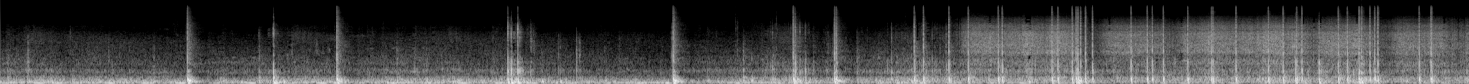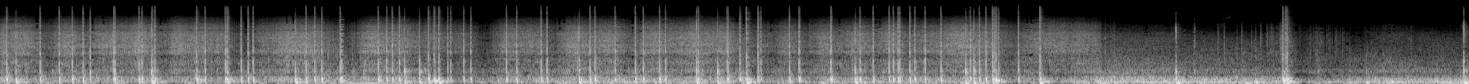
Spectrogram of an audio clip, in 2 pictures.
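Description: Aerial fireworks display: shells bursting in frequent sharp booms. From about ten seconds in until a few seconds before the end, a dense, continuous crackling lies over the booms.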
